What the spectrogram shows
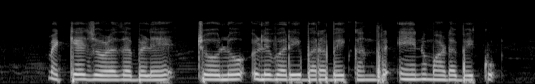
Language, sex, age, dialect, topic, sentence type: Kannada, female, 18-24, Central, agriculture, question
